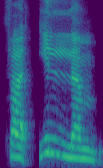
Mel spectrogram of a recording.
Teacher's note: ادغام ہے لیکن بلا غنہ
